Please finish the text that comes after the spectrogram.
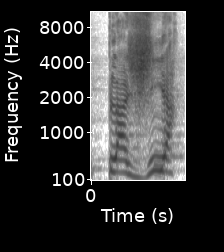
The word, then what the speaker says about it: plagiat: On dit plagiat. C'est plagiat. Répète après moi, plagiat. Plagiat. Voilà. C'est pas plagiat. Comme je l'ai dit. J, c'est Voilà, Gia. plagiat.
